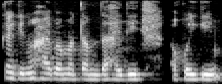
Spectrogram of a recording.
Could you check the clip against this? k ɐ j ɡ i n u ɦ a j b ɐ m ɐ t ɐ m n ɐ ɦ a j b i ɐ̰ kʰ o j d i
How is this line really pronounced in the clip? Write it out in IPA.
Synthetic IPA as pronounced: k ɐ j ɡ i n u ɦ a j b ɐ m ɐ t ɐ m d ɐ ɦ a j d i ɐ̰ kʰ o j ɡ i

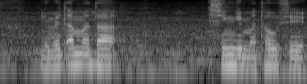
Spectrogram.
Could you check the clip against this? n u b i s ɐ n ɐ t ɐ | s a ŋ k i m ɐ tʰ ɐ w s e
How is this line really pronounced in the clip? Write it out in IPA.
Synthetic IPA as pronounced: n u m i t ɐ m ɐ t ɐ | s i ŋ ɡ i m ɐ tʰ ɐ w s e

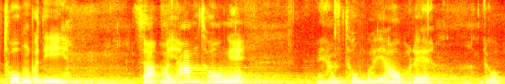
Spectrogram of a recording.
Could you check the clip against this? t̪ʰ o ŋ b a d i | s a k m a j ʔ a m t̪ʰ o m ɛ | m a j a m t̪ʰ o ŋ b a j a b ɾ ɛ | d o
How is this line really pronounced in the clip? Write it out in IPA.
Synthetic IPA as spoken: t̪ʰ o ŋ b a d i | s a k m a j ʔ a m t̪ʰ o ŋ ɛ | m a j a m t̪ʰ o ŋ b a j a w ɾ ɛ | d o

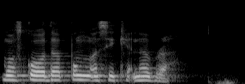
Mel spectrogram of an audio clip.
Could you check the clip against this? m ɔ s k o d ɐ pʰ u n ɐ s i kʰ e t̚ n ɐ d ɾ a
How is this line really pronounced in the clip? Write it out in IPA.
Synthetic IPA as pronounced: m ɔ s k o d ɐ p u ŋ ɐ s i kʰ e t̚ n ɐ b ɾ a

